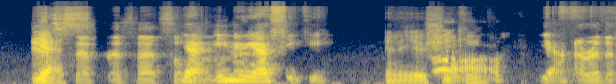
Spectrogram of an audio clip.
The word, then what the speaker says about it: Inuyashiki: Inashuki? Oh. I can never say it right. Yeah, there you go. Yeah, I thought it was Inuyashiki.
